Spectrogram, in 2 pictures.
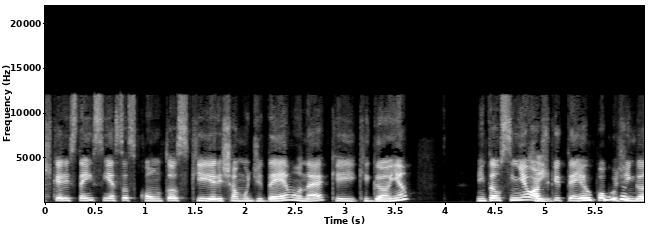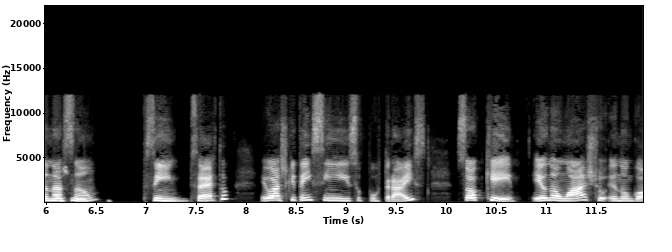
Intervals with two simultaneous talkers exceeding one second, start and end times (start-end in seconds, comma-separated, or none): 4.8-6.5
